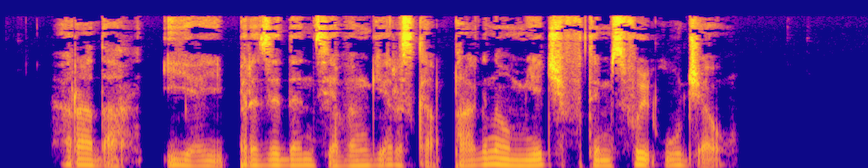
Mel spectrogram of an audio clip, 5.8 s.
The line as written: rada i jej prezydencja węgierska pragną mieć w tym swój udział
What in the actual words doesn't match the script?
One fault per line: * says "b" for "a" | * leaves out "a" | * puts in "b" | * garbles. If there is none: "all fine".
all fine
